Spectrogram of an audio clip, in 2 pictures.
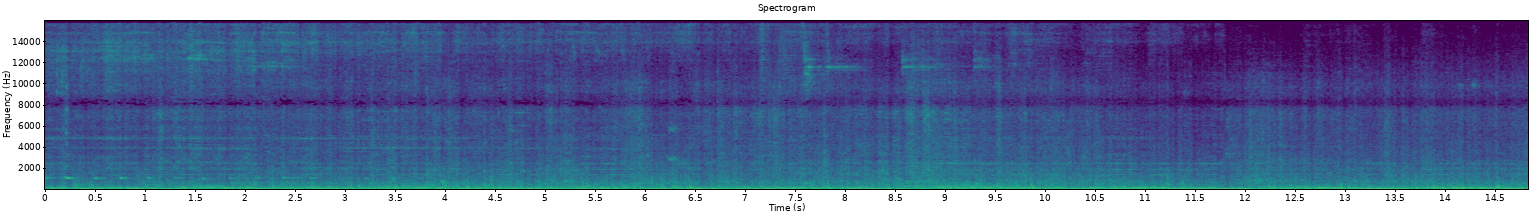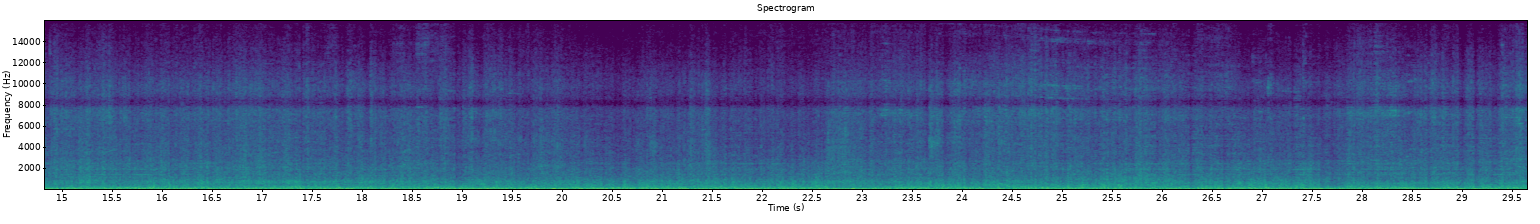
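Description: Union Pacific intermodal freight train's spine cars, loaded with semi-trailers, rolling past at close range: a loud, steady rumble of steel wheels on rail with clickety-clack over the joints.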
